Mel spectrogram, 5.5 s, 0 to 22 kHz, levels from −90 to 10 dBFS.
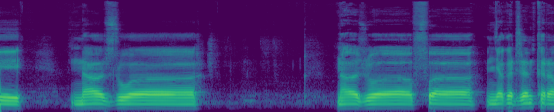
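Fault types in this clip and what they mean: No technical faults are audible.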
